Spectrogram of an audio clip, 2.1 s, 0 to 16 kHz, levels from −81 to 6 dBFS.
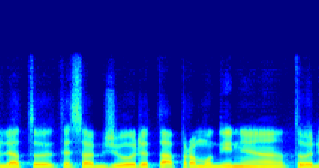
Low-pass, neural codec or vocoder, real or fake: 10.8 kHz; codec, 24 kHz, 0.9 kbps, WavTokenizer, large speech release; fake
